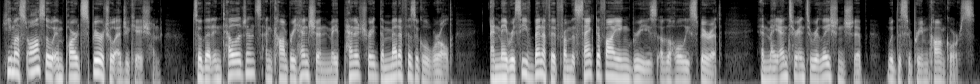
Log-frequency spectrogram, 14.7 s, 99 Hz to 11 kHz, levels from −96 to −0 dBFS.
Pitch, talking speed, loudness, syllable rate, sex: 130 Hz, 150 wpm, -19 LUFS, 6.0 syllables/s, male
